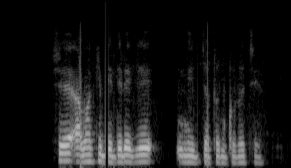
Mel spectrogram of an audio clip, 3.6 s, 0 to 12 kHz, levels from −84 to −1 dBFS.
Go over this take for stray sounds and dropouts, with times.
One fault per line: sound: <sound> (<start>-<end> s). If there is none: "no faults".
sound: dropout (1.3-1.4 s)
